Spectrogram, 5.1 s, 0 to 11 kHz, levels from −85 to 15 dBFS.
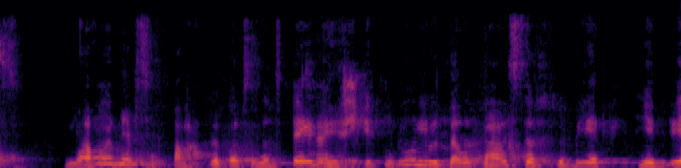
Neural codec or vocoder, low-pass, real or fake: codec, 24 kHz, 1.5 kbps, HILCodec; 9.9 kHz; fake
